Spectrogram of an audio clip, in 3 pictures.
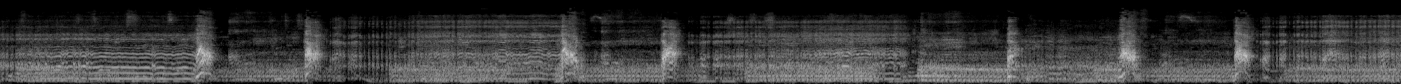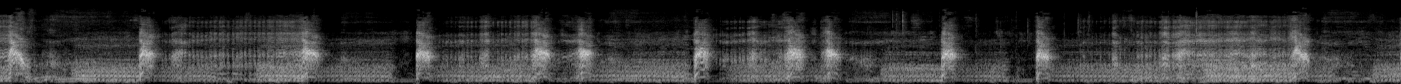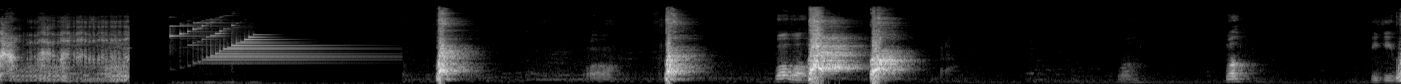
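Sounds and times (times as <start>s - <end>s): dog yipping: 36.1s - 37.2s.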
